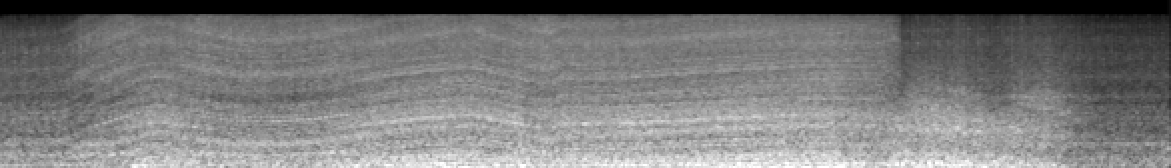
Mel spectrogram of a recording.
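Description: A vehicle engine roars loudly and steadily, rising and falling in pitch.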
